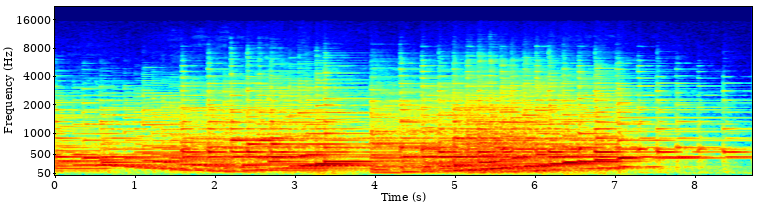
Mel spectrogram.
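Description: Solo piano playing a fast, loud toccata passage of rapid repeated notes. Sweeping runs climb up the keyboard twice, with a deep bass note struck about halfway, and the playing eases in loudness near the end.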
